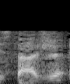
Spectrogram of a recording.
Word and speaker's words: stage: Allora, questa mozione è oggetto stage formativo, si pronuncia in francese questa parola, quindi stage formativo,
